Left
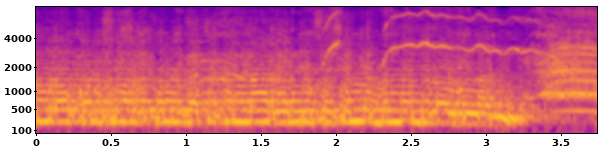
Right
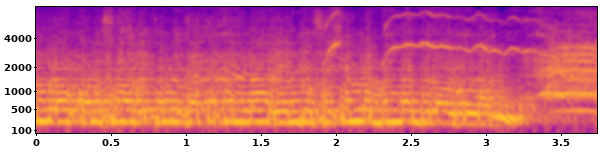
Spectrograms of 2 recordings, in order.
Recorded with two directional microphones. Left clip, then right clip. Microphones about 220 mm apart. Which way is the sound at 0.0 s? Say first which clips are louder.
Even; 45° right (ahead or behind).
